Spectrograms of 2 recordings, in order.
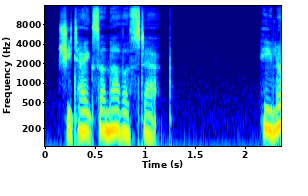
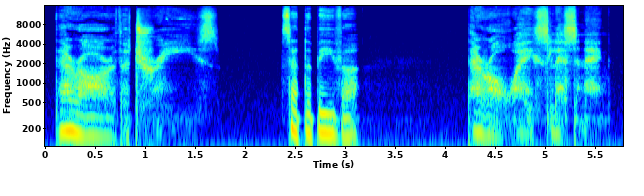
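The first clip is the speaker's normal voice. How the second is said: hoarse throaty whisper; 2 semitones lower, 3 dB quieter than usual. A narrator's reading. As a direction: hush it as if the trees could hear. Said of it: "in a hoarse, throaty whisper".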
